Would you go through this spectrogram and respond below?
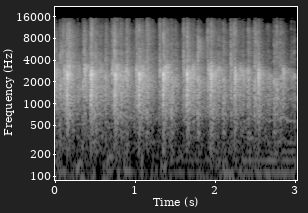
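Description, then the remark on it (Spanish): Steady rhythmic applause given in remembrance of and support for a family, with hands clapping together in an even beat about three times a second. It is moderately loud, with no voices over it. “hay que dar ese aplauso, ese recuerdo.”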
